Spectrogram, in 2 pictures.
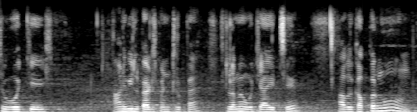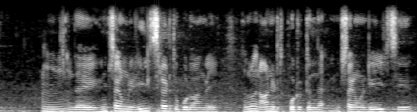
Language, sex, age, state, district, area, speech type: Tamil, male, 18-30, Tamil Nadu, Tiruppur, rural, spontaneous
